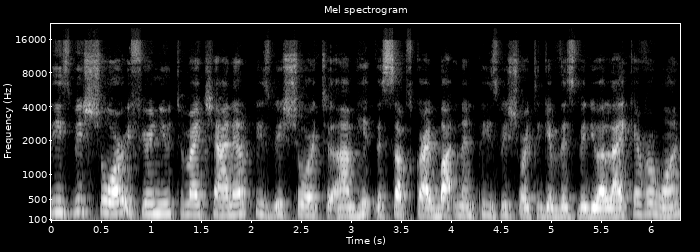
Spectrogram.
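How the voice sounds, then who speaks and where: A woman with a Jamaican accent talks at a fairly quick pace, with hardly any pauses and fairly even intonation. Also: medium pitch for a woman. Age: 50s. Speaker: live streamer. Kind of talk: casual chat.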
